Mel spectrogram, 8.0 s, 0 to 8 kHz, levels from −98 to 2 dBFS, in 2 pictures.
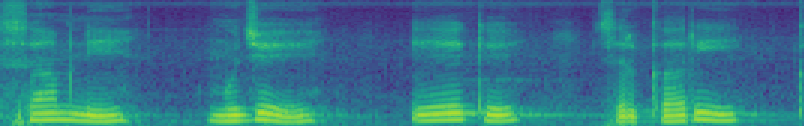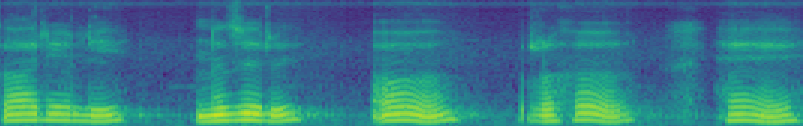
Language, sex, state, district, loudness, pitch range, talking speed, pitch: Hindi, male, Rajasthan, Bikaner, -16 LUFS, 135-155 Hz, 65 wpm, 145 Hz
